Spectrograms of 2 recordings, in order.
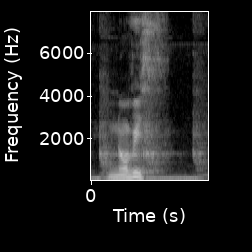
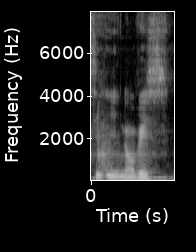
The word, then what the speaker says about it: novice: फिर 19 नंबर पर हम लोग का आता है वर्ड नोविस। इसका स्पेलिंग होता है NOVICE, नोविस, जिसका अर्थ होता है न्यू लर्नर और नौसिखिया।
